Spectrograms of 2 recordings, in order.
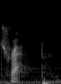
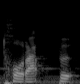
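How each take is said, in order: First: The consonants are said without added vowels. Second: Extra vowels break up the consonants. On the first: The speaker calls it right. "in English, trap" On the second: The speaker calls it wrong. "Not torapu"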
